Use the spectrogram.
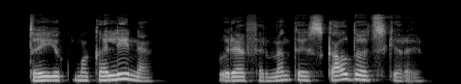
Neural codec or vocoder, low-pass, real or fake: none; 10.8 kHz; real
